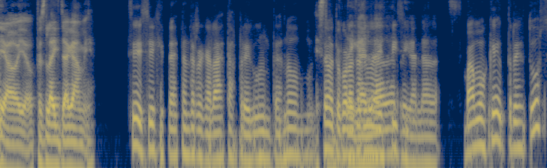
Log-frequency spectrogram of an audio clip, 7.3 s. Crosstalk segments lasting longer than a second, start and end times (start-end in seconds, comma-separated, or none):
4.2-5.6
